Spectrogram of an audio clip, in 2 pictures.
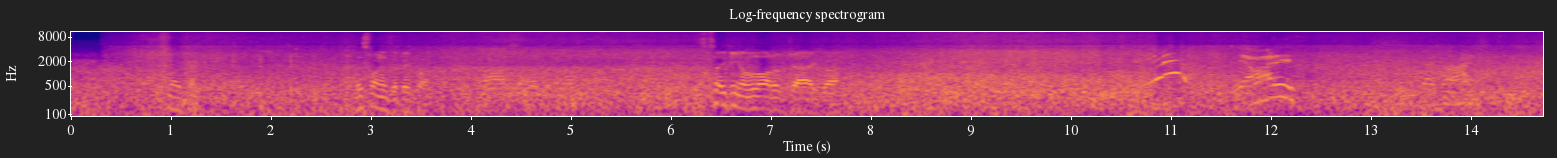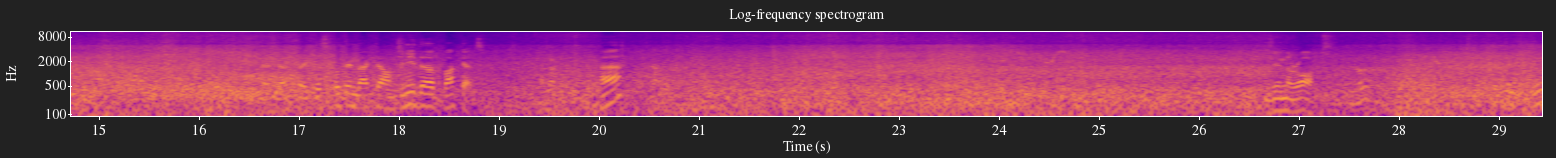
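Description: Waves crash and wash over rocks close by.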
